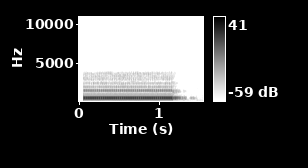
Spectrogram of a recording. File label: video dialtone; bitrix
